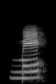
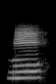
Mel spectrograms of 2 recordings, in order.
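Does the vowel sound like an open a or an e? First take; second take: e; e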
